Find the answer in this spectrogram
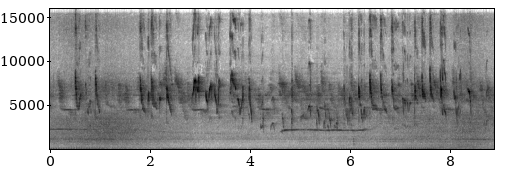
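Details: Mountain white-eyes singing together, others soon joining in: high, tinkling chirps and quick falling notes, with a steady whistled tone running for about two seconds midway and a low rumble underneath.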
